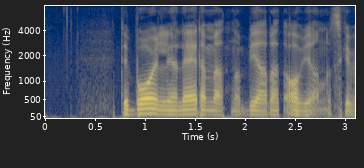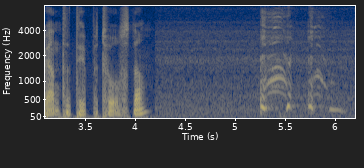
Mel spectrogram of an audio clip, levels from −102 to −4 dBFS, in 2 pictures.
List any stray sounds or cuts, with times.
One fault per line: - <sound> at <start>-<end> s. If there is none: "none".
- cough at 5.2-6.1 s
